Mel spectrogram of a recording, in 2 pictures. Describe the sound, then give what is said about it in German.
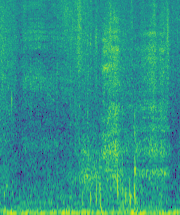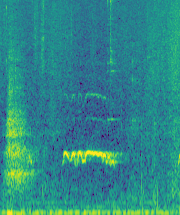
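A faint owl hoot: one wavering, mid-pitched tonal call rises out of soft hiss and breathy rustling, very quiet overall and with no talk. “Eine Eule?”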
